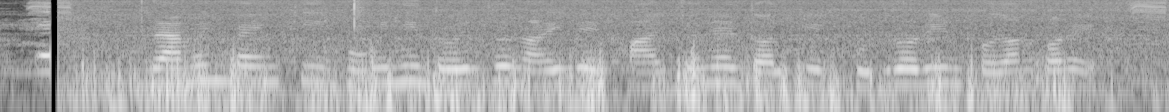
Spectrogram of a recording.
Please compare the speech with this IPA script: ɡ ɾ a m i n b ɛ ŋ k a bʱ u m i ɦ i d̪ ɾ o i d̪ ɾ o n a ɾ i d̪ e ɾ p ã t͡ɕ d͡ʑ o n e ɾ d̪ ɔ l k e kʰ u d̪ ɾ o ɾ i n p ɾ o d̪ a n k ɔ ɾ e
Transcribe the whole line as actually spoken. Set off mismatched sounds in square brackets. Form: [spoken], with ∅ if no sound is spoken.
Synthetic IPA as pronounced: ɡ ɾ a m i n b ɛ ŋ k [i] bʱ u m i ɦ i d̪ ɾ o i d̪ ɾ o n a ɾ i d̪ e ɾ p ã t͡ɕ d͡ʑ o n e ɾ d̪ ɔ l k e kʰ u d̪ ɾ o ɾ i n p ɾ o d̪ a n k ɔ ɾ e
